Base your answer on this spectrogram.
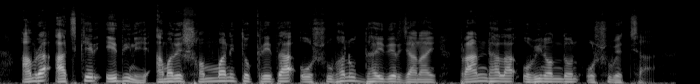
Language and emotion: Bengali, neutral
